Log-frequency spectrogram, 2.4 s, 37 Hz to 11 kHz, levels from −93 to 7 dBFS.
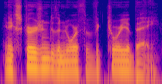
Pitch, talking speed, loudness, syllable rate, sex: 90 Hz, 195 wpm, -19 LUFS, 5.2 syllables/s, male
